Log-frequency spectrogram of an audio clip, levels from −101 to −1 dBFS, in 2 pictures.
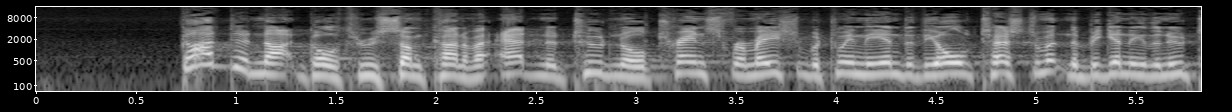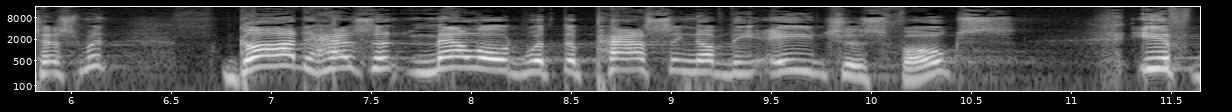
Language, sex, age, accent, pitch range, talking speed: English, male, 50-69, American, 180-275 Hz, 185 wpm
